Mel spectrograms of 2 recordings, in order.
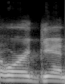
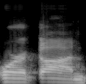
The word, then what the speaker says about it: Oregon: like even or again we'll call it Oregon even though it's very clearly spelled Oregon but but adding an F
